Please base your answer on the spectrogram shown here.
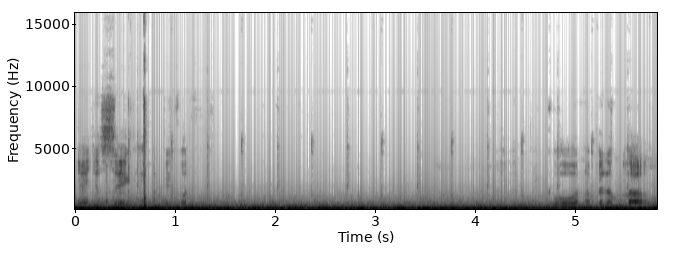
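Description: A large vehicle overtaking on a road gives a steady loud engine rumble and road roar that holds throughout, with faint higher clicks and rattles over it.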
